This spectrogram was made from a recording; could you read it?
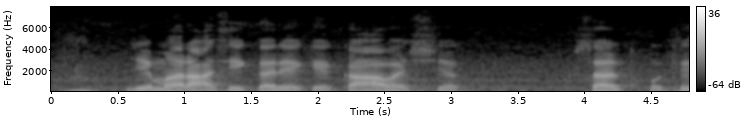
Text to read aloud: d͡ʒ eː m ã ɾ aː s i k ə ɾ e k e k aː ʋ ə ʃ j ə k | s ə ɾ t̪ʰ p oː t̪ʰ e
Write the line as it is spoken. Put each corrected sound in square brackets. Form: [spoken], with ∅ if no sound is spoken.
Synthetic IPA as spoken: d͡ʒ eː m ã ɾ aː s i k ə ɾ e k e k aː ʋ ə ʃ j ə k | s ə ɾ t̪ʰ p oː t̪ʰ e

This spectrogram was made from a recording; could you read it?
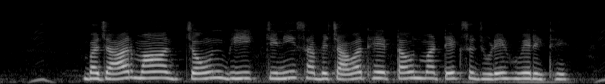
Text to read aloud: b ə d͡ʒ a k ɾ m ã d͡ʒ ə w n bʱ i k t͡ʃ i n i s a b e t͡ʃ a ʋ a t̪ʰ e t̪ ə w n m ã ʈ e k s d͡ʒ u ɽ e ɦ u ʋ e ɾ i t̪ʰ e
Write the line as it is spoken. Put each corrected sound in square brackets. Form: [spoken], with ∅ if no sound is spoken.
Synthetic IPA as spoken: b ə d͡ʒ a [∅] ɾ m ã d͡ʒ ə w n bʱ i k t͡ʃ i n i s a b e t͡ʃ a ʋ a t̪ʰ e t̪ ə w n m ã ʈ e k s d͡ʒ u ɽ e ɦ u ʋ e ɾ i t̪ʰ e

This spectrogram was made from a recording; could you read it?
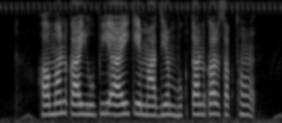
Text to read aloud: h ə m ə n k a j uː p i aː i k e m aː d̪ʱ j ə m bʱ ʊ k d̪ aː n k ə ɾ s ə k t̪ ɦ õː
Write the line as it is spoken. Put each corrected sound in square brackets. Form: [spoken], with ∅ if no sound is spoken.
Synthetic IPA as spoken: h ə m ə n k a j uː p i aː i k e m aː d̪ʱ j ə m bʱ ʊ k [t̪] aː n k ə ɾ s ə k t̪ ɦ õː

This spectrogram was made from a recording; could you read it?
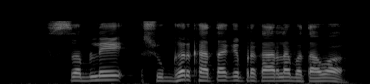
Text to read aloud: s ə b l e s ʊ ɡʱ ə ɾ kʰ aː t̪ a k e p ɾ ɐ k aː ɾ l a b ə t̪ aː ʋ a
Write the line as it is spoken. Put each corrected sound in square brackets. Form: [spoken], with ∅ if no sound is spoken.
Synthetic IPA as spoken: s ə b l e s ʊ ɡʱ ə ɾ kʰ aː t̪ a k e p ɾ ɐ k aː ɾ l a b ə t̪ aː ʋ a

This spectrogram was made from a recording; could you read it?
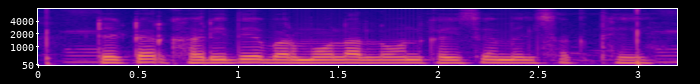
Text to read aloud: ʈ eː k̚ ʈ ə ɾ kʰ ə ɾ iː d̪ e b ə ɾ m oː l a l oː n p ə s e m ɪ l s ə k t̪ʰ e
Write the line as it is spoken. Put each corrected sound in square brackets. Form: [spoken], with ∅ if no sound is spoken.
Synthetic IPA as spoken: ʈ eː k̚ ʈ ə ɾ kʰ ə ɾ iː d̪ e b ə ɾ m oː l a l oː n [k] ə s e m ɪ l s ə k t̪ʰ e

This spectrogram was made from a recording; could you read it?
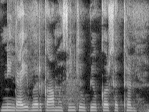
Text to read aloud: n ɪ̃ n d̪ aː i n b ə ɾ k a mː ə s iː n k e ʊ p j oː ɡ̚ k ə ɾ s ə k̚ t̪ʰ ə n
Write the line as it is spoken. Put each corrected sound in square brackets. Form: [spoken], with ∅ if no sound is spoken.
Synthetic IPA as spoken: n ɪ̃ n d̪ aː i [∅] b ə ɾ k a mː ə s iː n k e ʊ p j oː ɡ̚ k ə ɾ s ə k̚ t̪ʰ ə n

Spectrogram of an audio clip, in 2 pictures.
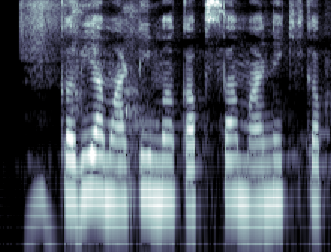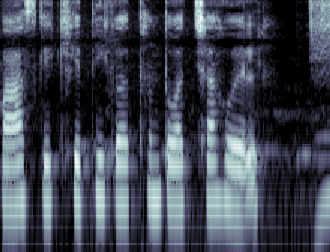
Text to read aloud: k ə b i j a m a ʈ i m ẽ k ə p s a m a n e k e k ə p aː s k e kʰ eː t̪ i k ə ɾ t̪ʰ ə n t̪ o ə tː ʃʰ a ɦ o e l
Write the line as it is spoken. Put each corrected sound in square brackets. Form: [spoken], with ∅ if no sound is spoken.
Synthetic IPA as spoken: k ə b i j a m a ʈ i m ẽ k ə p s a m a n e k [i] k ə p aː s k e kʰ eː t̪ i k ə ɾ t̪ʰ ə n t̪ o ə tː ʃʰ a ɦ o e l

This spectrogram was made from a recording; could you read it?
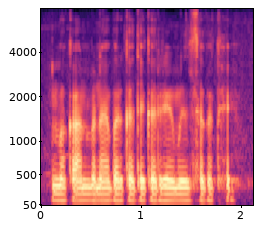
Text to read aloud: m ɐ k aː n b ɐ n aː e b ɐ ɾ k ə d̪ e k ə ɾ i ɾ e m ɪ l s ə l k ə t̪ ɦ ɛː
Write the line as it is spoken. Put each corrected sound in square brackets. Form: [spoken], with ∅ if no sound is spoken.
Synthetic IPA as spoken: m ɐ k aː n b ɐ n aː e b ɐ ɾ k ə [t̪] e k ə ɾ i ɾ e m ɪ l s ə [∅] k ə t̪ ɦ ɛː

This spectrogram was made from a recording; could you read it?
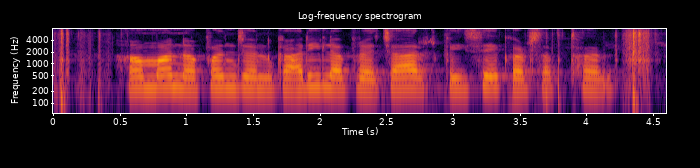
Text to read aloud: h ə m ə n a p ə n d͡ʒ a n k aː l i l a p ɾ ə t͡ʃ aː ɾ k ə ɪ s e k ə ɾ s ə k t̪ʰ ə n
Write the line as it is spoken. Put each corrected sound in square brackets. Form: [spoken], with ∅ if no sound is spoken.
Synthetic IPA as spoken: h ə m ə n [ə] p ə n d͡ʒ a n k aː [ɾ] i l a p ɾ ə t͡ʃ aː ɾ k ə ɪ s e k ə ɾ s ə k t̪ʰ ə n

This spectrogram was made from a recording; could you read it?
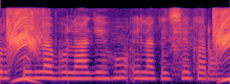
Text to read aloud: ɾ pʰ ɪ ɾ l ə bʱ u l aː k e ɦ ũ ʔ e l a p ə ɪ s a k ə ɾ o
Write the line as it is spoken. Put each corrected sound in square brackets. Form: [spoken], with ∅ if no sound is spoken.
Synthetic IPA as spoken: ɾ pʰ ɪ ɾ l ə bʱ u l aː [ɡ] e ɦ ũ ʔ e l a [k] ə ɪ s [e] k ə ɾ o

